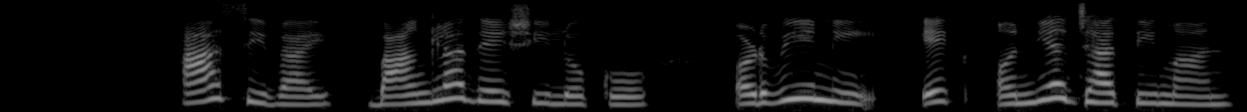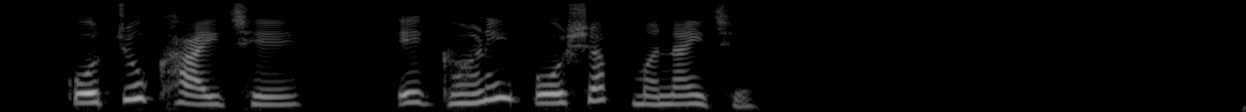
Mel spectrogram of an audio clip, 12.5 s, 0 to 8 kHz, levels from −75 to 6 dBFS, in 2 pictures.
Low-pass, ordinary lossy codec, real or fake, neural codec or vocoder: 7.2 kHz; none; real; none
